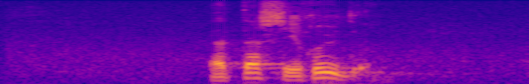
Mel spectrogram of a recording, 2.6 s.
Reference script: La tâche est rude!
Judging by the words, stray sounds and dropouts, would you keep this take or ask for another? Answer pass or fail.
pass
